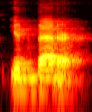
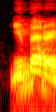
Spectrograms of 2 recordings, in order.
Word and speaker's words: you'd better: head better we print we pronounce had as the contraction and sometimes we even leave it out so in the statement you had better get a flash drive too we'll pronounce it as you'd better you'd better you'd better get or we might just leave out the had all together and say you better get and that's very informal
